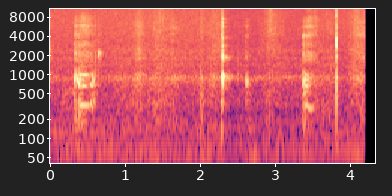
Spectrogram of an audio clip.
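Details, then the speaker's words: Baby being readied for a diaper change, hiccupping again after babbling: sharp, sudden vocal catches about every second with soft babble between; infant hiccups. "We're getting ready to change our diaper. Hiccups again! We had so much to say just a minute ago."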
